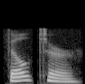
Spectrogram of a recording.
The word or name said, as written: filter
